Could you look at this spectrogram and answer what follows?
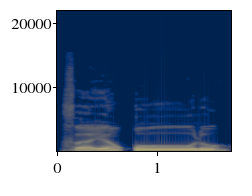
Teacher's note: قاف حروف استعلا میں سے ہے، قاف کو موٹا پڑھیں گے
